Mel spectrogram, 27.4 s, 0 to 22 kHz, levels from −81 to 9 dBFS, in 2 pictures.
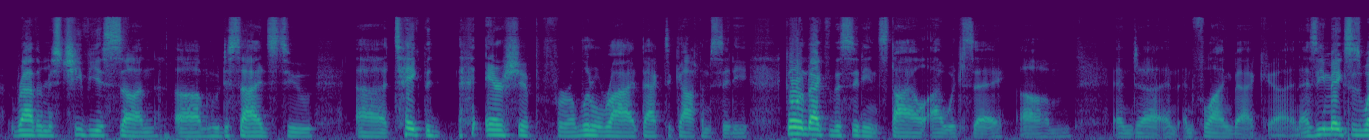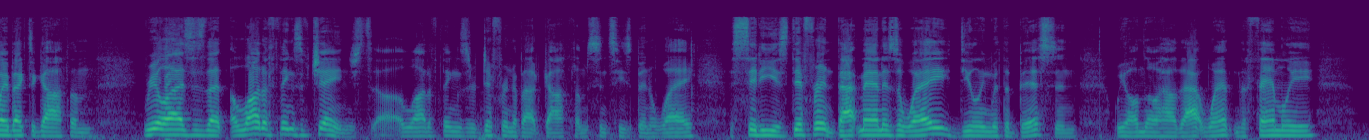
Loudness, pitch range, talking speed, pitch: -30 LUFS, 110-140 Hz, 190 wpm, 120 Hz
